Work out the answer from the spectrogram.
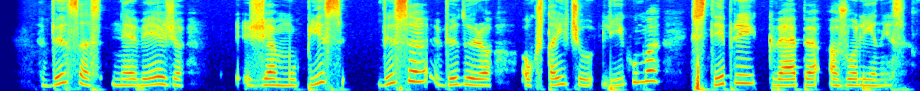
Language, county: Lithuanian, Vilnius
